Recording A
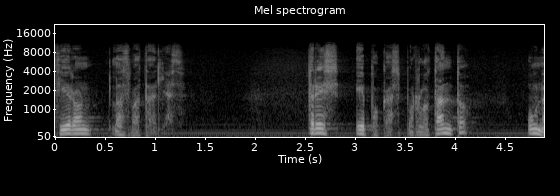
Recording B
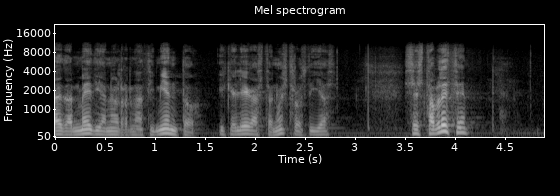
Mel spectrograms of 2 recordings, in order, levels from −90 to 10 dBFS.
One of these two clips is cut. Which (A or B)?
B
